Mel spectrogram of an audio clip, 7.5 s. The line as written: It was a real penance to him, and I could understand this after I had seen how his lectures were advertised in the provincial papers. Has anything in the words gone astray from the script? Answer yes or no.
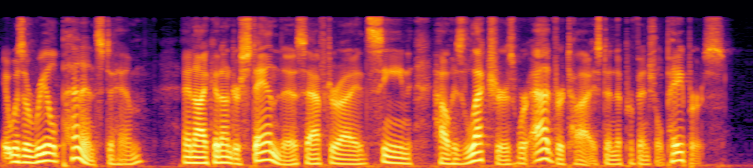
no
